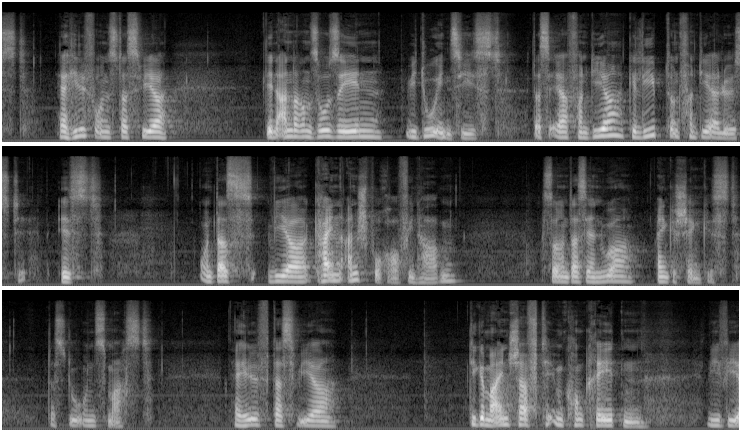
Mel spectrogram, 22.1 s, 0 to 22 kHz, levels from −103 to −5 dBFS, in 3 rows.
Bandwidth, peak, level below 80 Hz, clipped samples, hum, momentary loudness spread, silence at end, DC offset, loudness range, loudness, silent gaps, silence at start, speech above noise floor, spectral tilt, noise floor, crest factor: 16 kHz; -4 dBFS; -70 dBFS; under 0.1%; none; 16 LU; 0 s; under 0.1%; 6 LU; -30 LUFS; none; 0 s; 35 dB; -5 dB/octave; -64 dBFS; 26 dB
